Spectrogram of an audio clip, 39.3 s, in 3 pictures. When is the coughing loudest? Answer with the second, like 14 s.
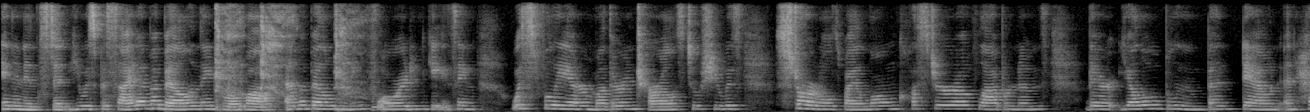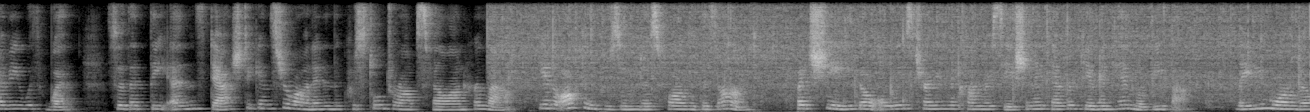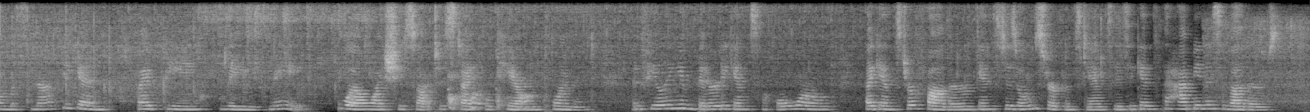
31 s.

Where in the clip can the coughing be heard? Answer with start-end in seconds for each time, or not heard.
2.1-3.8, 30.6-31.7.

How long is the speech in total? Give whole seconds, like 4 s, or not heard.
39 s.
